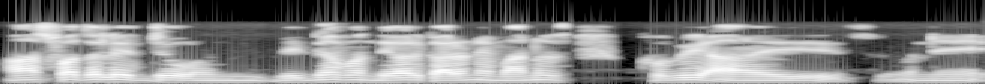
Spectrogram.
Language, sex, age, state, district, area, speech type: Bengali, male, 18-30, West Bengal, Hooghly, urban, spontaneous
